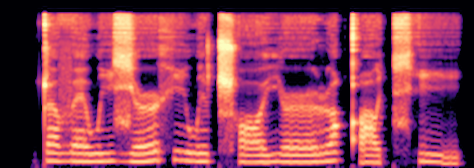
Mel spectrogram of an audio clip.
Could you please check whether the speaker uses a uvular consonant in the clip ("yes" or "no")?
yes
